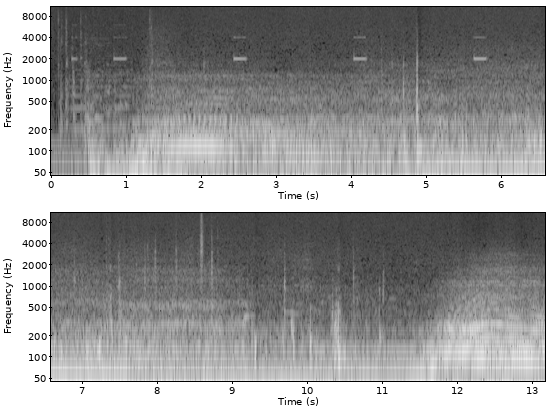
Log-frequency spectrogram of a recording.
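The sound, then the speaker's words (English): A car engine, in a Platinum Reserve trim car, cranks to life with the mic on the center console as people get in, then revs up and down several times in deep rising-and-falling surges, settling to a steady idle between bursts while a soft chime beeps repeatedly in the background. “I just started up and revved it a few times.”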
